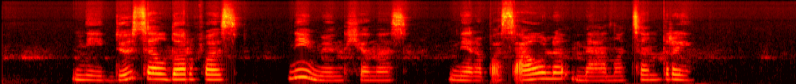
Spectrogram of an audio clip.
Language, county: Lithuanian, Panevėžys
